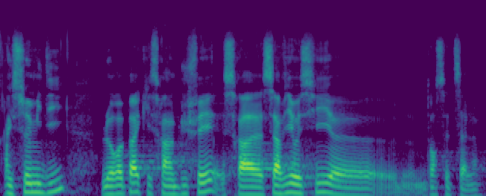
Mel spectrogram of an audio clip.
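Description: At a podium in a big, reverberant lecture hall, a conference organizer works through his opening announcements with many hesitations. He speaks at a moderate pace in a mid-range voice that sounds a little mellow.

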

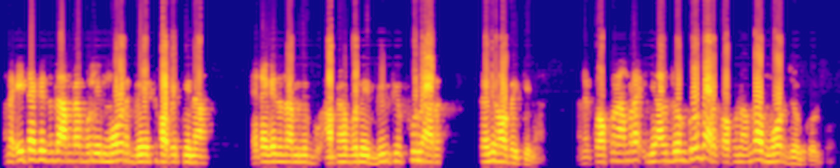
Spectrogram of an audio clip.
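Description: This man speaks quickly, his voice a bit high and slightly mellow, with no room sound. Teaching English grammar to a class, he goes over key points again and puts questions to the students, call-and-response style, on a dull, dry lo-fi recording.

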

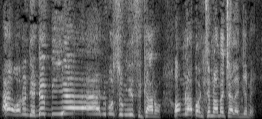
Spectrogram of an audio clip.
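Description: A young Ghanaian man giving an impassioned interview, speaking in an emphatic, indignant and animated way. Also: very high voice, fast talker, no echo. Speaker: interview guest, traditional priest. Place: outdoors among trees.

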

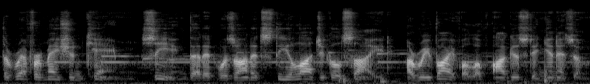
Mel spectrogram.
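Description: Man, lowish pitch, formal quote reading, music underneath. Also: normal speed, poor audio. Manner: formal, reads citations steadily. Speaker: documentary voice-over reading quotes. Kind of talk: scripted voice-over narration.

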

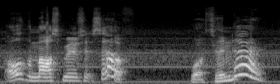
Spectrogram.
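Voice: mid-range voice, wildly swooping pitch, a little slow, a little hiss or hum, low-quality recording. A let's play commentator, chatting casually over gameplay, sarcastic and laughing mid-sentence.

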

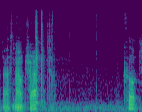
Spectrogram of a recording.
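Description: A man giving a calm, step-by-step tutorial while working with his hands at an outdoor table. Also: deep voice, drawn-out words, a little hiss or hum. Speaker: product demonstrator.

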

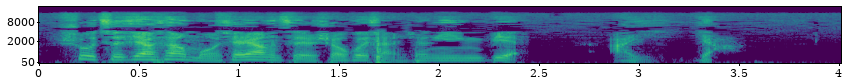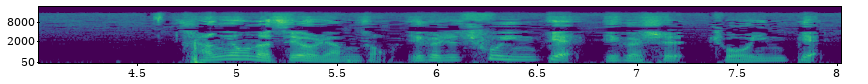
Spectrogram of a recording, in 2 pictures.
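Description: A man's voice: medium pitch, a little mellow, husky, no room sound. A man teaching Japanese grammar in a recorded screen lesson, chatty and reassuring as he speaks to students.

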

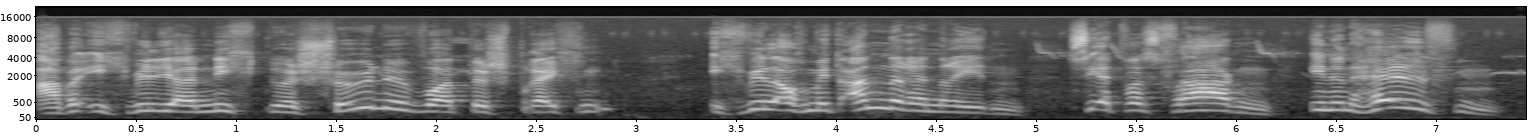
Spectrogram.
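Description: A man voicing a chatty talking mouth in a children's show, playful and quick to scold. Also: high voice, very animated, heavily acted. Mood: eager, cheeky. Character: chatty talking mouth, cheeky and eager to talk. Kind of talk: children's television acting.

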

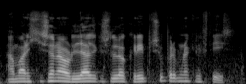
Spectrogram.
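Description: A man's voice: medium pitch, steady tone, clean tone. A young man co-hosting a casual let's-play, teasing his friend and telling him where to go. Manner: teasing, bossy guide through the game. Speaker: gaming co-host.

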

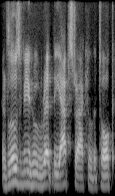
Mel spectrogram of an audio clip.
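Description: Mellow-voiced man introducing a speaker. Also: medium pitch, fairly even intonation, fast. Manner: reads partly from notes, with small slips. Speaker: event host.

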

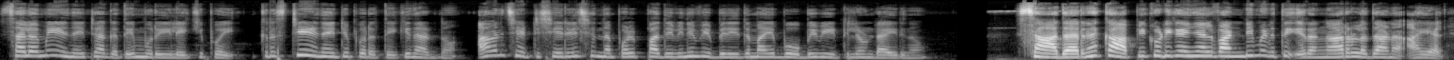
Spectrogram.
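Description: A woman narrating an audio story with steady, even pacing. Her voice sits fairly high, and the recording is dry and close-miked. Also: quick pace, no echo. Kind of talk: scripted narration.

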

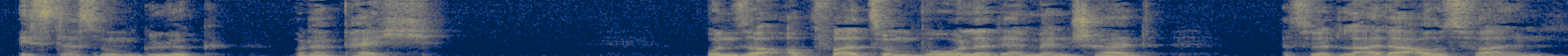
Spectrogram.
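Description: A middle-aged man reading a story aloud, lively and dramatic, lifting his voice for the characters' lines. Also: deep voice.

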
